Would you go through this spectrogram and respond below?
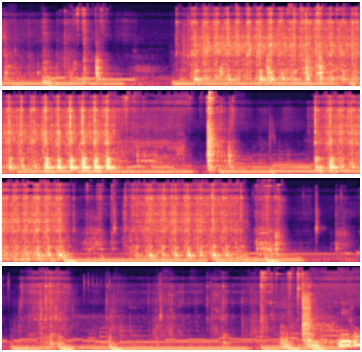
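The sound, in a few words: sewing machine stitching a zippered pouch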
